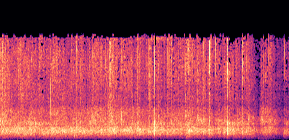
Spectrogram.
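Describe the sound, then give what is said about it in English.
Audience applause welcoming a speaker: a steady, full wash of many hands clapping without pause, easing slightly at the very end. “put your hands together, please.”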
